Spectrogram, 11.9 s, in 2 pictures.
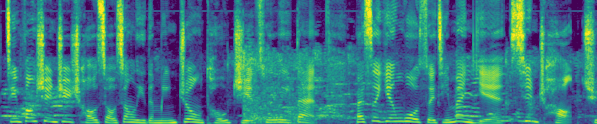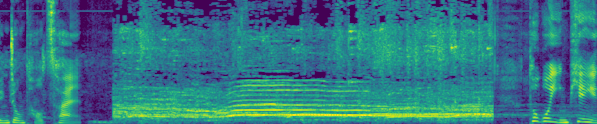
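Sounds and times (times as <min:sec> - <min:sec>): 
speech: 0:00.1 - 0:07.3, 0:11.3 - 0:11.9
crowd clapping and cheering: 0:07.1 - 0:11.0.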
